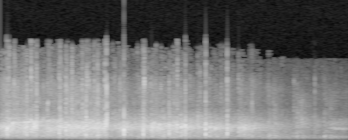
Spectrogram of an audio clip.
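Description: Audience of high school students applauding, the clapping thinning out and fading away near the end.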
